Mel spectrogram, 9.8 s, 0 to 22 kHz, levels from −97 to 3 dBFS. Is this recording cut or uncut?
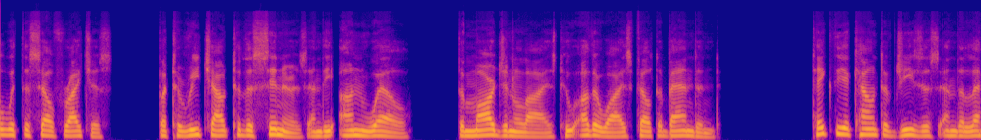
uncut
